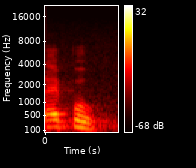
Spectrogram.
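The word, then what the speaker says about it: rapport: train शैक्षणिक आर A double P ओ आर टी T silent होता है रेपो रेपो with the industries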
